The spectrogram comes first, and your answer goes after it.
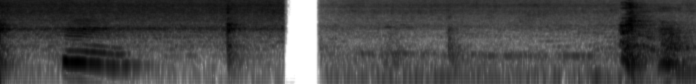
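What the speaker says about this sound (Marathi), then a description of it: "जरा कांदा आता मी ब्राऊन होईपर्यंत भाजणार आहे." Onion frying in a pan until brown for masala dosa, a soft sizzle under scattered stirring and clinks, with a brief dropout and faint voice-like sounds in the background.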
